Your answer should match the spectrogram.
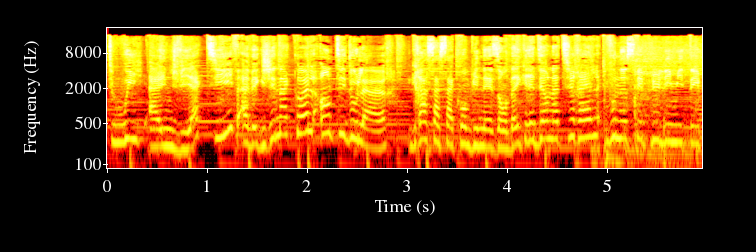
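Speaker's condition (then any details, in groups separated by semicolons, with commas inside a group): No condition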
